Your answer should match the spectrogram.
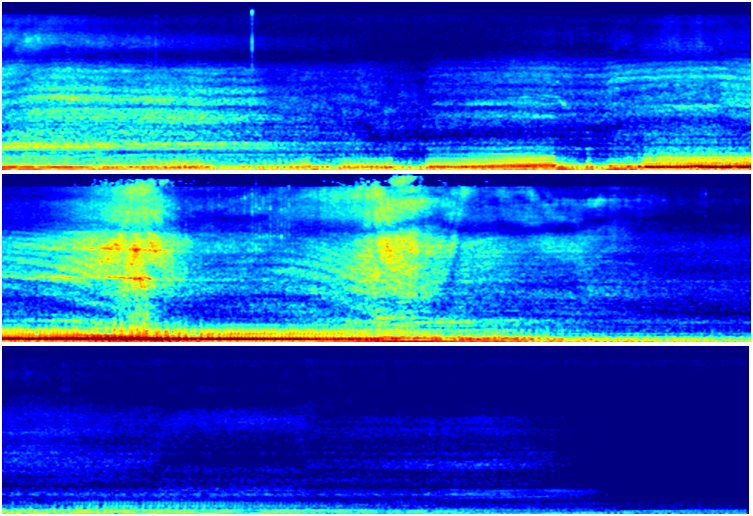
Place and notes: road to vianden, motorbikes
A group of motorbikes driving down the road to Vianden.
Straße nach Vianden, Motorräder
Eine Gruppe von Motorrädern fahren hinunter auf der Straße nach Vianden.
Route de Vianden, motocycles
Un groupe de motards remonte la route en direction de Vianden.
Project - Klangraum Our - topographic field recordings, sound objects and social ambiences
